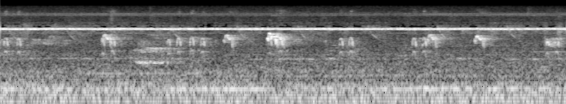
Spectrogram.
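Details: Red-whiskered bulbul with white cheeks, singing defiantly at a decoy during trapping. Bright warbled notes come in rapid clusters, roughly two per second, over a persistent high insect whine.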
